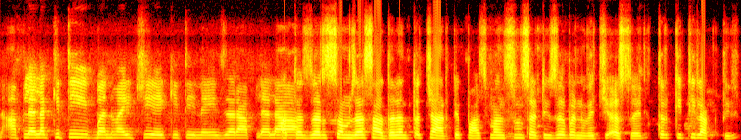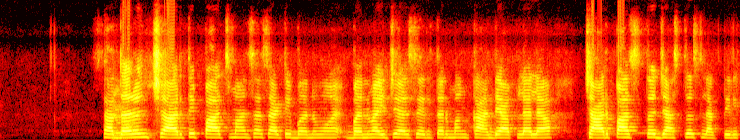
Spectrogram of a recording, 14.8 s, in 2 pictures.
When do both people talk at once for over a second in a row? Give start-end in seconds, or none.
none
